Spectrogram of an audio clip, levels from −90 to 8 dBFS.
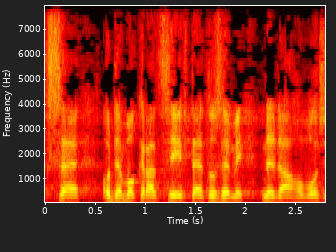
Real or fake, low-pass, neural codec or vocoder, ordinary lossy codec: real; none; none; none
